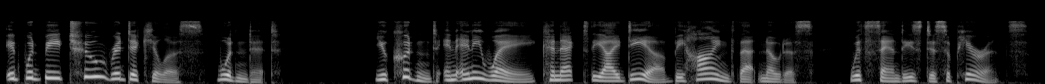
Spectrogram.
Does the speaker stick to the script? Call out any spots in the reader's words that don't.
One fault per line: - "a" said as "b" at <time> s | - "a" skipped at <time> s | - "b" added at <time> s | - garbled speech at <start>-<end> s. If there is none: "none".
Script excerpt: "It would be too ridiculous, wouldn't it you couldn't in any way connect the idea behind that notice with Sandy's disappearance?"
none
